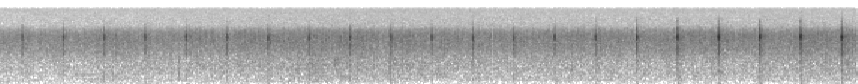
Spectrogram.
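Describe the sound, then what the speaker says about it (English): A time bomb buried under rubble ticks steadily, with sharp, evenly spaced clicks about twice a second that carry on for the whole stretch, fairly faint over a soft hiss and growing slightly crisper toward the end. "It started ticking."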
